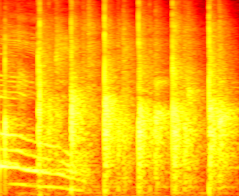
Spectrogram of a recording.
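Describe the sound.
Hands clap in a steady, quick rhythm, about eight sharp claps, while a voice calls out briefly at the start.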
